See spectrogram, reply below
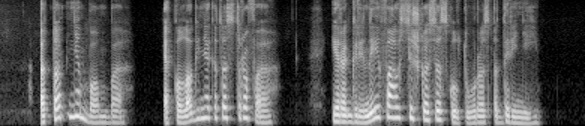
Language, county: Lithuanian, Klaipėda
